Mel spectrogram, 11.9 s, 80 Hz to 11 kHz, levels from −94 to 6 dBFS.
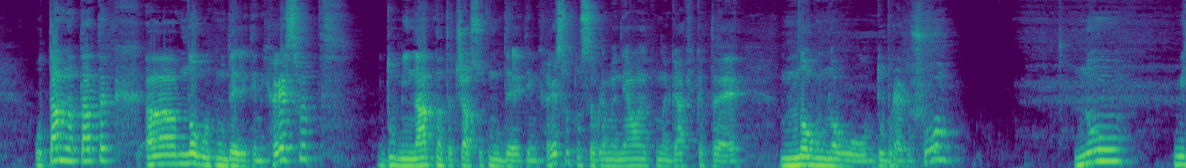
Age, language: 30-49, Bulgarian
